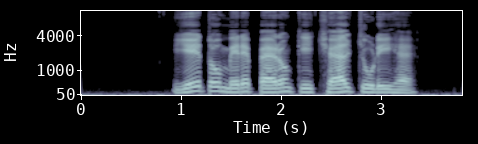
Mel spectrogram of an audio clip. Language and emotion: Punjabi, neutral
